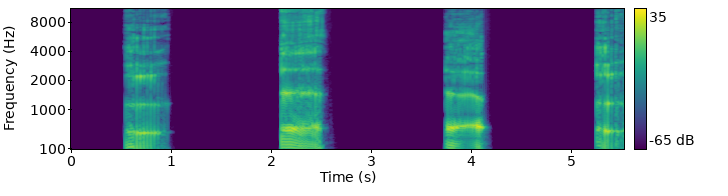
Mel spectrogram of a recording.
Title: Burp and Belch Sound Effect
